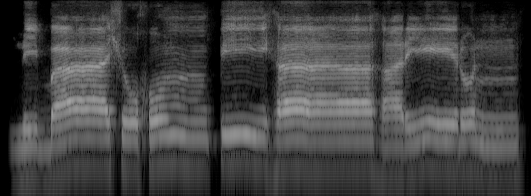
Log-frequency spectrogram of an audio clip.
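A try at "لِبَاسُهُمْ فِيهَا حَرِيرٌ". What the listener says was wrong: Bagus, tapi sininya jangan shun, jangan digitu. Biasa aja. Libasuhum, esnya biasa ya. Pinya panjang. Piha. Libasuhum fiha harirun.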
